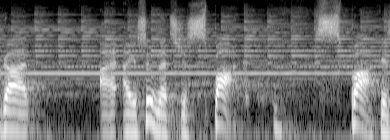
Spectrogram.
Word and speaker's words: SPOC: And then additionally, you've got, I assume that's just Spock, SPOC is how we're going to pronounce that today.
